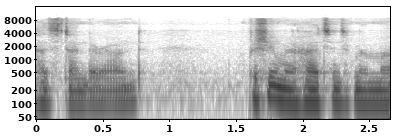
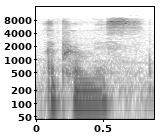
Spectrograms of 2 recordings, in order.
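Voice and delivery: soft unvoiced "I promise"; whispered promise; 7 dB quieter than usual. A narrator's reading. Marcos whispering a flirty promise to Ali. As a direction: breathe "I promise" like a secret.

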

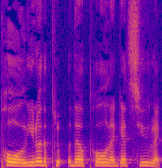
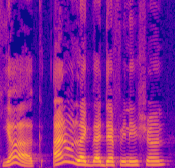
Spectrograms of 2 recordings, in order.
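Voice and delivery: louder, acted-out disgust; disgusted reaction; 2 semitones higher, 7 dB louder than usual. Podcaster retelling their reaction to Google's definition, loudly disgusted. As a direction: push back loudly with distaste.

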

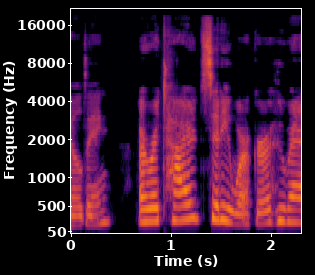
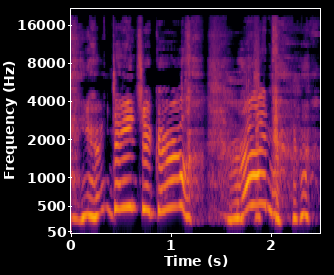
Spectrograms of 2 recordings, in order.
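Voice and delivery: high, loud sassy warning; sassy movie warning; 12 semitones higher, 5 dB louder, slower than usual. Pretend. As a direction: shriek it like a psychic warning a friend. Joking movie-quote warning.

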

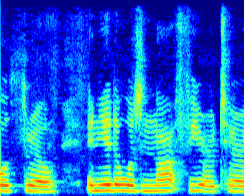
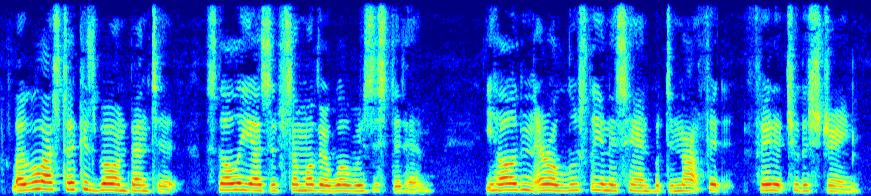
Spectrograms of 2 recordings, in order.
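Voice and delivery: ordinary delivery, nothing marked

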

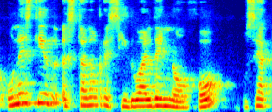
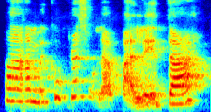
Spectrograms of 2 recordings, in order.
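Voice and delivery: put-on much higher sweet child's ask; little girl begging her dad for a lollipop, higher voice; 9 semitones higher than usual. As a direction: plead to daddy like a small girl. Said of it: "pensemos en la niña chiquita".

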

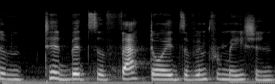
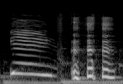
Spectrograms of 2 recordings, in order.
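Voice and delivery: high cheerful yay; excited; 11 semitones higher than usual. Real, not acted. Cheering the listeners.

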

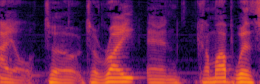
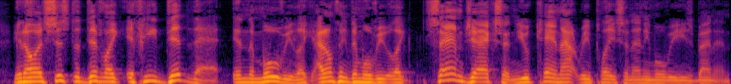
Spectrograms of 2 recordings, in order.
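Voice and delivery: ordinary delivery

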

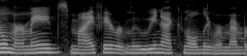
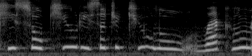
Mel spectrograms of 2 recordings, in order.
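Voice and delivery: much higher cooing voice; cooing over cute raccoon. Retold or imitated. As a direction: coo like at a cute pet. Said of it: "They're like".

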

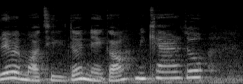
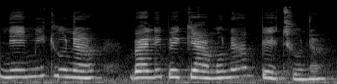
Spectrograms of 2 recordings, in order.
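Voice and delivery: put-on lightly raised little-girl voice, earnest; a young girl owning up, higher; Matilda's voice; 6 semitones higher than usual. A narrator's reading. Matilda admits to her teacher, lightly voiced girl.

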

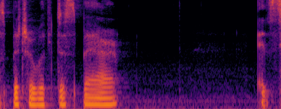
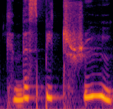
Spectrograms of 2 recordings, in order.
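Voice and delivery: whispered much higher in disbelief; stunned whisper; 9 semitones higher than usual. Acted. Kiawe learning the boatswain won't sell, shocked whisper. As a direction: breathe it out in shock, no voice. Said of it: "Kiawe cried".

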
